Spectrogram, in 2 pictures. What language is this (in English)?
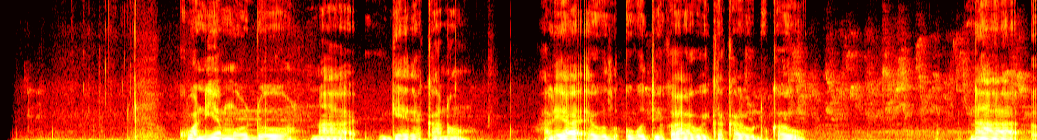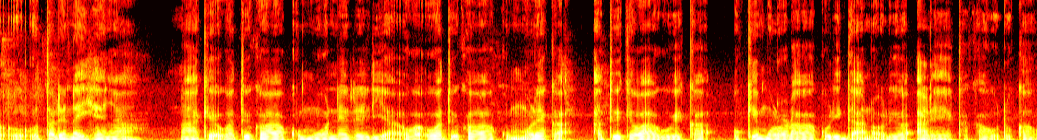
Kikuyu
